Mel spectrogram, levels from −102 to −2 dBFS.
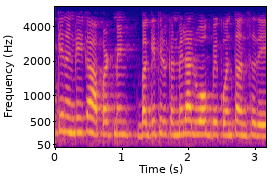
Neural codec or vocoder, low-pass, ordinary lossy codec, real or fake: codec, 16 kHz, 16 kbps, FreqCodec, larger model; 5.4 kHz; none; fake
